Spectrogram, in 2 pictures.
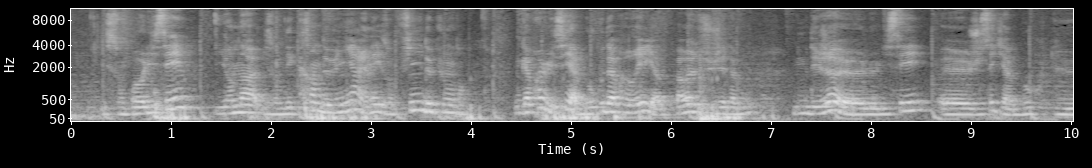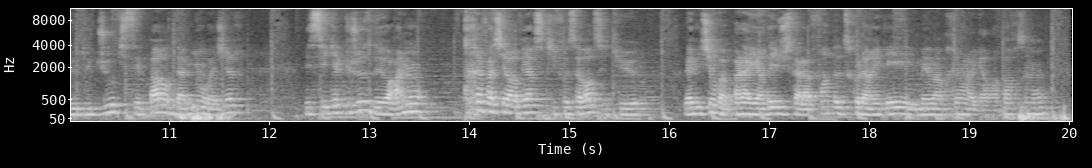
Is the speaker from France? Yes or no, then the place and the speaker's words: no; China; je suis chinois.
